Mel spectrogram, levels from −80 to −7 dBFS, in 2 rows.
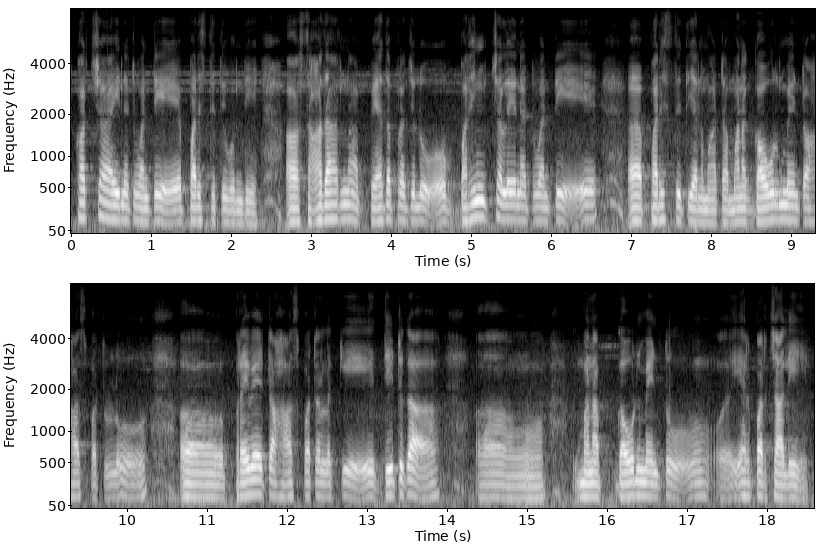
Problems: background sounds at intervals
